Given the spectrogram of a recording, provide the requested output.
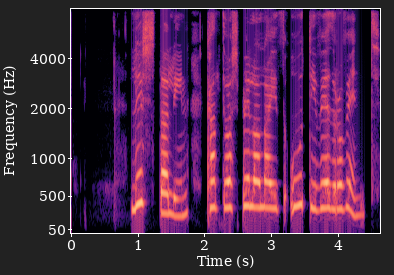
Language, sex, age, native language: Icelandic, female, 12, Icelandic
